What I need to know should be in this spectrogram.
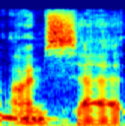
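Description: The words are said in a low, downcast voice. The voice matches the sad meaning of the words. The speaker calls it right. "It takes the cue to lower the levels to go I'm sad"

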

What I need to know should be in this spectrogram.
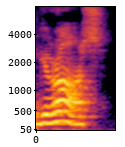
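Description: It is said with the American stress pattern. "а це американський варіант"

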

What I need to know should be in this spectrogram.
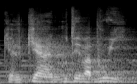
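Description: It is said in a big, gruff voice.

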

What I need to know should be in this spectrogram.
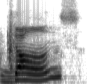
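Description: It is said in a British English accent. "definitely belongs to England"

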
